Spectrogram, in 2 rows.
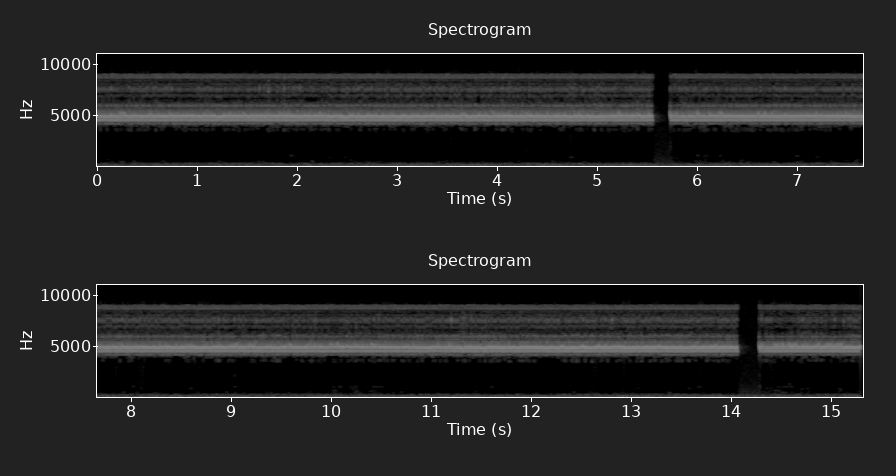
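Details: Korean cricket 루루곰귀뚜라미, recorded in 2020 for the National Institute of Biological Resources. A long, even, high-pitched shimmering trill is interrupted only by two very brief breaks. A quiet low hum runs in the background.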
